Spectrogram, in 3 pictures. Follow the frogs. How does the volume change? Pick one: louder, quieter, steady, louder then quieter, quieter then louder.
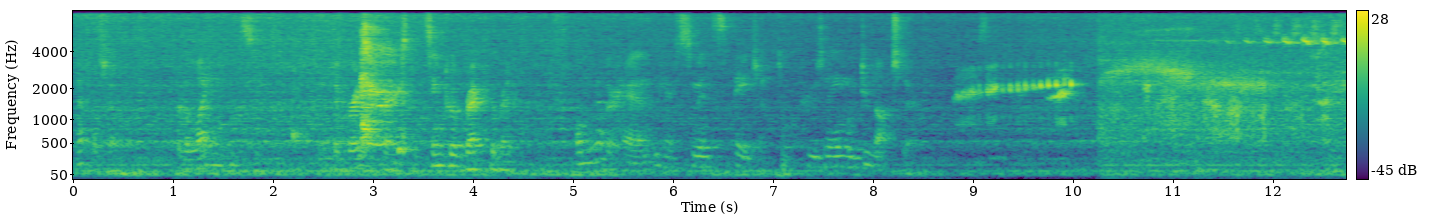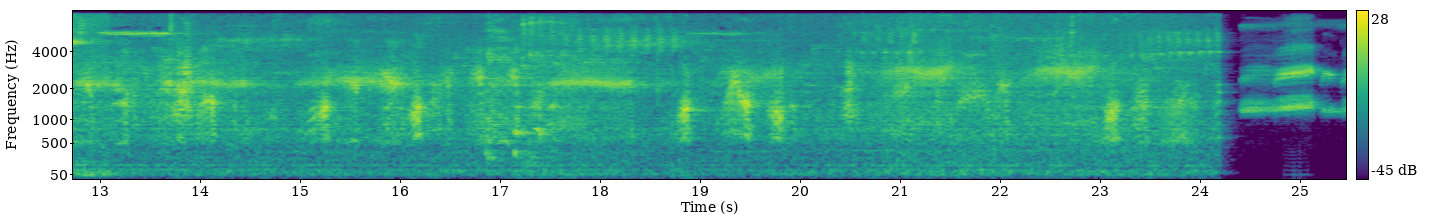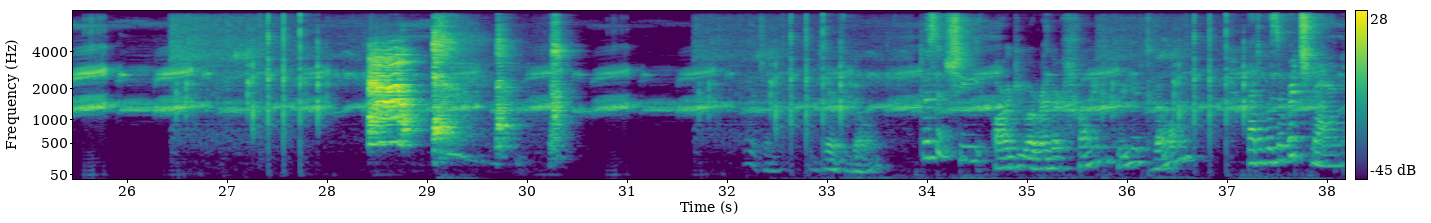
quieter.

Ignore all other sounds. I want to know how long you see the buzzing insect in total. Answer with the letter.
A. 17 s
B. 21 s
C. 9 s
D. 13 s
D.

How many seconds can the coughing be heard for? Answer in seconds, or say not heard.
5 s.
